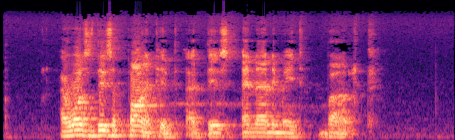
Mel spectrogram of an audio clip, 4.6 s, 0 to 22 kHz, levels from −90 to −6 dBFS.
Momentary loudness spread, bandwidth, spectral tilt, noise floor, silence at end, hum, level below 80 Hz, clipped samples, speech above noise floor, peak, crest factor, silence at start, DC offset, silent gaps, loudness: 12 LU; 15.5 kHz; -4.5 dB/octave; -44 dBFS; 0.8 s; none; -46 dBFS; under 0.1%; 33 dB; 0 dBFS; 12 dB; 0.05 s; under 0.1%; none; -11 LUFS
